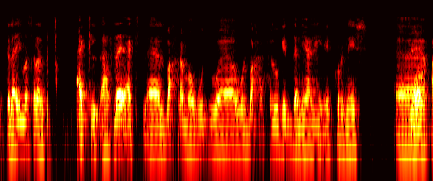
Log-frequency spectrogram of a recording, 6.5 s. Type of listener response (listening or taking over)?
listening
